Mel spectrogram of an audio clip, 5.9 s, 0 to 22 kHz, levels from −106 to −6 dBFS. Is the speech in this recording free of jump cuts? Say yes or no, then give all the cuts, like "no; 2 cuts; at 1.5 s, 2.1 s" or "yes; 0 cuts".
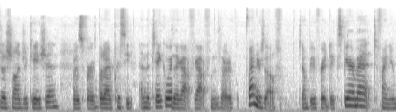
no; 6 cuts; at 1.1 s, 1.4 s, 2.0 s, 2.6 s, 2.9 s, 3.6 s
